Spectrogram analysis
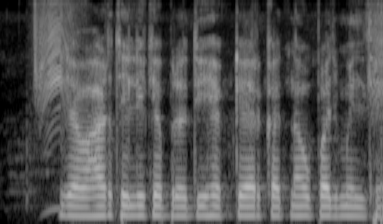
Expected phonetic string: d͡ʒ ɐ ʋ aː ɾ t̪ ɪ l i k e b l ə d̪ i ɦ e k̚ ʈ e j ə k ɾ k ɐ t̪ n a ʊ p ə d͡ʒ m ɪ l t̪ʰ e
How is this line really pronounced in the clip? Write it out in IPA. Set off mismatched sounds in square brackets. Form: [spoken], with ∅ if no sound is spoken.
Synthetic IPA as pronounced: d͡ʒ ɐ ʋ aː ɾ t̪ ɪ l i k e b [ɾ] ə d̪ i ɦ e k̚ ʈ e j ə [∅] ɾ k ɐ t̪ n a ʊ p ə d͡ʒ m ɪ l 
